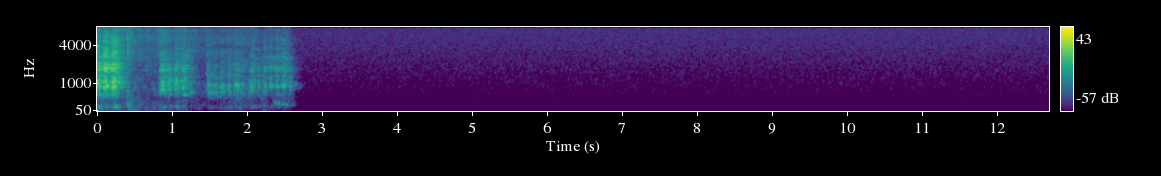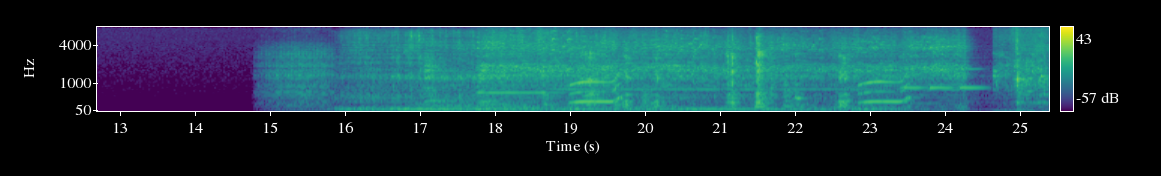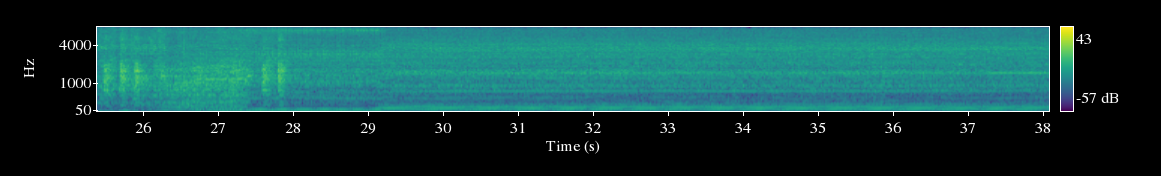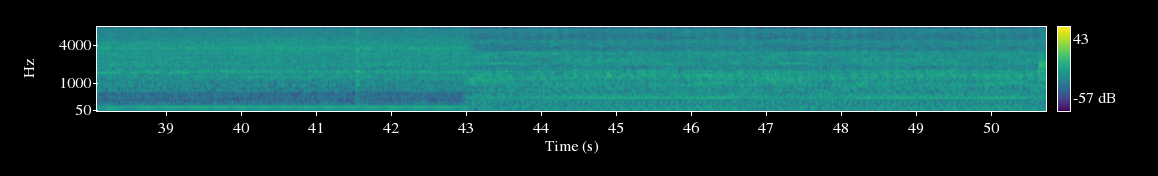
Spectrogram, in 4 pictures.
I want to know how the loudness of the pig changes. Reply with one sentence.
The loudness of the pig goes up.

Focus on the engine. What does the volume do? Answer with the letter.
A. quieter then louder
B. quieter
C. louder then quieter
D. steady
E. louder
D.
